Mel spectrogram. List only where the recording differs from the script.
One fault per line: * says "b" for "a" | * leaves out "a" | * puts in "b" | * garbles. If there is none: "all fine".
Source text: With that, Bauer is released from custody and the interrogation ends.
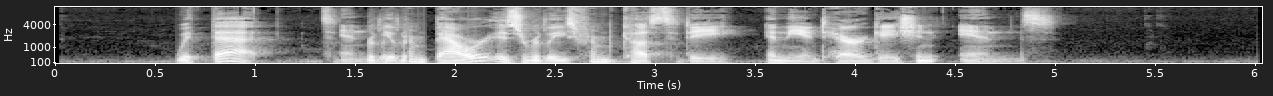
* garbles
